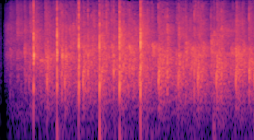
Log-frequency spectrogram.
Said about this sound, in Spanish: Eso es todo. Baruch Hashem, pues un fuerte aplauso.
